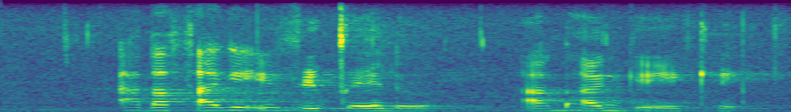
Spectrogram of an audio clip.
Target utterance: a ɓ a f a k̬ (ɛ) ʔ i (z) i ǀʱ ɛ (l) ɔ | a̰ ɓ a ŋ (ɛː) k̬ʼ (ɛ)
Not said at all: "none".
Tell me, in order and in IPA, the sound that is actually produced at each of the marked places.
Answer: ɛ, z, l, ɛː, ɛ

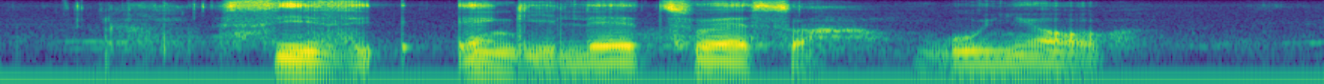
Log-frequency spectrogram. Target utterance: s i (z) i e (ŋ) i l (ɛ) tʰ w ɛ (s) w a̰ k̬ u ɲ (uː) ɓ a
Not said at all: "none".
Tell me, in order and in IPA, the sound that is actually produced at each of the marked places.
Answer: z, ŋ, ɛ, s, ɔː

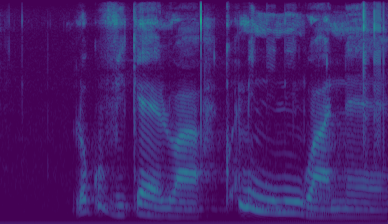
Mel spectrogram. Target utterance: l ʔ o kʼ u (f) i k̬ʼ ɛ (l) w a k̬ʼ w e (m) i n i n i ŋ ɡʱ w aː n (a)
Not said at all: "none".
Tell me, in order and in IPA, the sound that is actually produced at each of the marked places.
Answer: v, l, m, ɛ

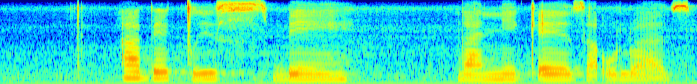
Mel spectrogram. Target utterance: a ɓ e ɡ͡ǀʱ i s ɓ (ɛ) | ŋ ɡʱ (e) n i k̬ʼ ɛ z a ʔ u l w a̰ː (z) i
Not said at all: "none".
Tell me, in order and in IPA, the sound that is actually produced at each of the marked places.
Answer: ɛ, a, z

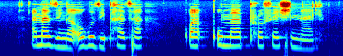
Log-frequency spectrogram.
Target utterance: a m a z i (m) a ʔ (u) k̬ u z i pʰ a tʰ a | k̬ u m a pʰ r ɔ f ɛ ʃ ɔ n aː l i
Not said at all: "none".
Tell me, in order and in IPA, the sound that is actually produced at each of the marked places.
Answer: ŋ, o

